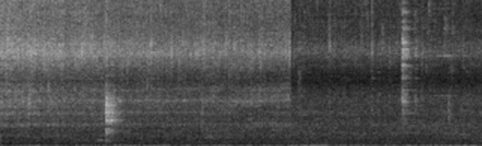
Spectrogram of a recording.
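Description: Onion and asafoetida sizzling in hot oil during a tempering for stuffed brinjal bharta, a steady low frying crackle with a couple of brief sharper clinks of a utensil, fairly quiet and even throughout.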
